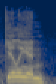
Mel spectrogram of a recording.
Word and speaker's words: Gillian: This episode is Gillian Jacobs, who, by the way, Will Wheaton, it pronounces the G the correct way, hard G. No shade to any soft G Gillians out there, who like my sister-in-law, who's a Gillian. But Gillian, hard G, just want to drive it home for the Wheaton, all right? Hard G Gillian, soft J Jacobs.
